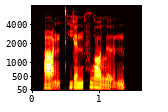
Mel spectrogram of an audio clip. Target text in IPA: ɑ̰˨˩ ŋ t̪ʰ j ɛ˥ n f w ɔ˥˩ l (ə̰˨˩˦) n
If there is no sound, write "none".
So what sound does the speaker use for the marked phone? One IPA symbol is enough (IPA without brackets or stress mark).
ə̰˨˩˦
